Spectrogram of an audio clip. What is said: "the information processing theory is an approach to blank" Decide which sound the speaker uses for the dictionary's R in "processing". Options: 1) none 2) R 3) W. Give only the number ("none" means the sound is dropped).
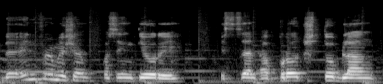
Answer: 1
